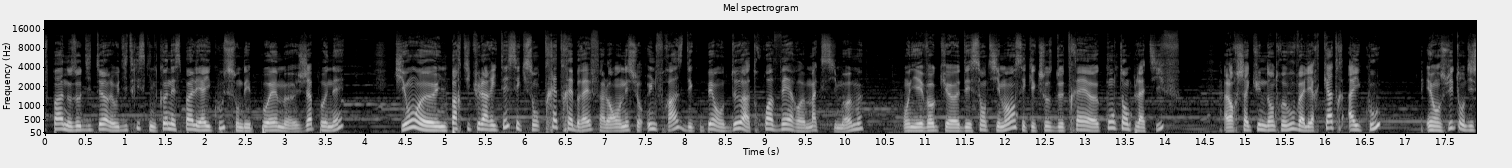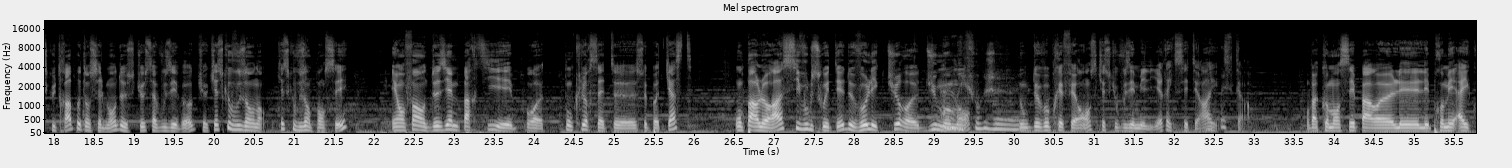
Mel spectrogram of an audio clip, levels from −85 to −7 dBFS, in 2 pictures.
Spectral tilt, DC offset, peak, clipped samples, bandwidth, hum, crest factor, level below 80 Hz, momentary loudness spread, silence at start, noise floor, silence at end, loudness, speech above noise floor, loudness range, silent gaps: -5.5 dB/octave; under 0.1%; -10 dBFS; under 0.1%; 15.5 kHz; none; 20 dB; -54 dBFS; 9 LU; 0 s; -54 dBFS; 0 s; -30 LUFS; 24 dB; 4 LU; none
